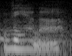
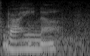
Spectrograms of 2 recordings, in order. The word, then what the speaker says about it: Vienna: chicken Vienna sausages yes I know that's Vienna but around here it's pronounced Vienna I don't know why that's just the white people saying I am aware of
